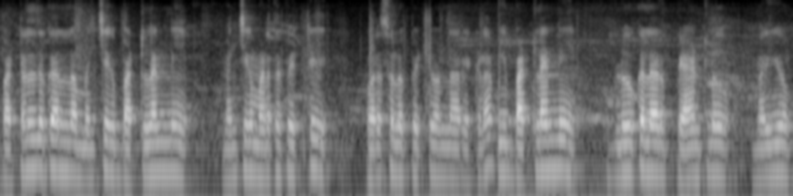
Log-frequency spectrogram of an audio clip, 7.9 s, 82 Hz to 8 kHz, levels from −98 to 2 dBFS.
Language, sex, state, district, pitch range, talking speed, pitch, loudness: Telugu, male, Telangana, Nalgonda, 130-145 Hz, 120 wpm, 140 Hz, -26 LUFS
